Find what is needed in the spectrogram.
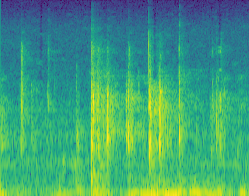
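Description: Typing on a computer keyboard: a handful of separate keystrokes, unevenly spaced.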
